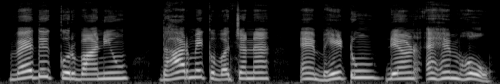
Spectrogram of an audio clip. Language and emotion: Sindhi, neutral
